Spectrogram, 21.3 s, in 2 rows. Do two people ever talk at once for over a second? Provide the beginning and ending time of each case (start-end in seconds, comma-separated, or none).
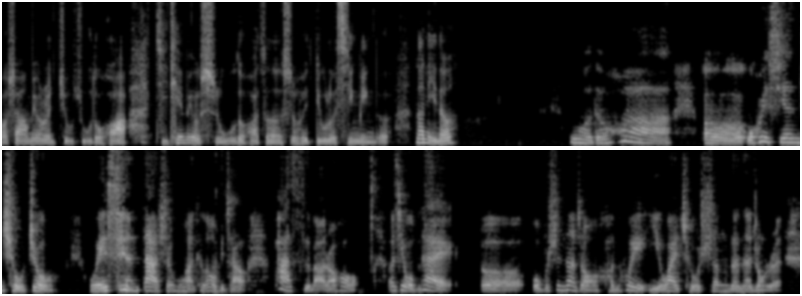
none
